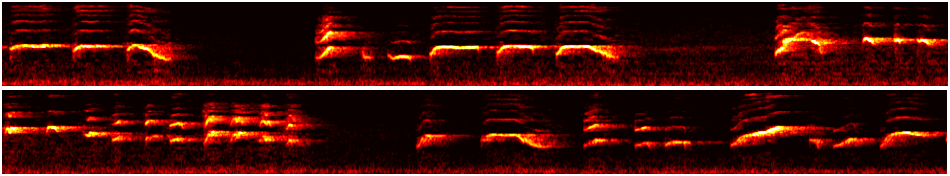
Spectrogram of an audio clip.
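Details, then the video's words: Cockatiel singing as a training example for other birds: phrases of bright, steady whistles with quick upward and downward slides, separated by short pauses, with a faint low hum behind. "Cocok buat pemasteran falk yang malas bunyi langsung nyaut pemasteran cockatiels cute parrot"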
